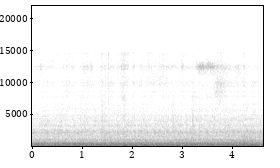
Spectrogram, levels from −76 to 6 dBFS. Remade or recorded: remade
